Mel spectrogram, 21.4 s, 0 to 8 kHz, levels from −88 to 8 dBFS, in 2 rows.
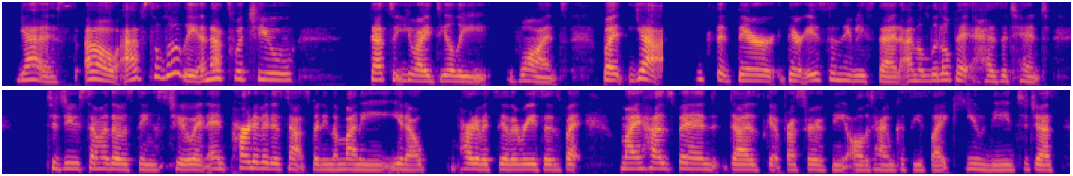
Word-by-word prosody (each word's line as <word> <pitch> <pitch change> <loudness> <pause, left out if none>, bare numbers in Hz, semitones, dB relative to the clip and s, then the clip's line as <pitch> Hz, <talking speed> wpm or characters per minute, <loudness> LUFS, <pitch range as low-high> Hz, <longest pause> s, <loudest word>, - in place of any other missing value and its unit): Yes, 180 -8 -1
oh, 240 -8 +4
absolutely, 385 - +1
and 245 - 0
that's 275 +2 +3
what 275 0 -5
you 235 -3 -2 0.8
that's 245 0 +7
what - - -7
you 220 -1 -7
ideally 190 -1 0 0.3
want, 195 -6 -1 0.4
but 230 -2 +7
yeah, 270 +7 +7 0.3
think 265 -2 -11
that 190 - -2
there 205 -3 +5
there 210 -3 +3
is 225 +2 -2
something 230 -3 -7
to 200 - -7
be 195 0 -4
said 180 -2 +3
I'm 200 - 0
a - - -4
little 215 +4 -5
bit 230 -2 -1
hesitant 190 -1 -7 0.7
to 220 - -8
do 205 +2 -5
some 205 +1 -3
of 200 - -3
those 185 -2 -1
things 170 -4 -9
too, 180 -2 -3
and 175 -2 +1
and 200 -1 -2
part 230 -1 +8
of 225 - +2
it 215 - -1
is 190 -2 -4
not - - -1
spending 180 -1 -6
the 175 - -7
money, 180 -2 -2
you 195 - -3
know, 170 0 -3 0.3
part 195 -1 +3
of 190 - +1
it's 175 0 -4
the 190 - 0
other 180 0 -2
reasons, 180 -1 -1
but - - +3 0.4
my 205 0 +6
husband 205 -3 +1
does 180 -2 +1
get 185 - -6
frustrated 175 0 -3
with 160 - -32
me 165 - -8
all 170 0 -5
the 165 - -11
time 170 -1 -5
'cause 180 -2 -15
he's 170 -2 -11
like, 155 -1 -4
"You 190 -2 -9
need 170 0 -9
to 185 - -16
just 170 -2 +1
190 Hz, 200 wpm, -23 LUFS, 180-215 Hz, 0.8 s, part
